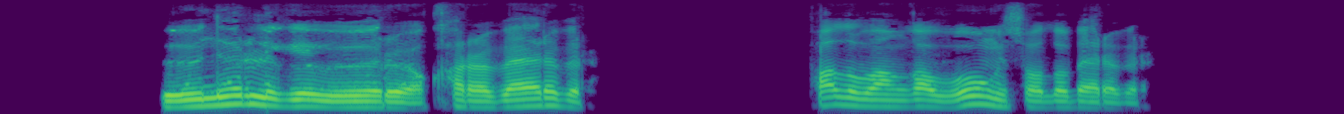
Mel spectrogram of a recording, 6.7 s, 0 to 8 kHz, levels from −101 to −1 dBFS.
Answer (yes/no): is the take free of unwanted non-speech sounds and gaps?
yes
